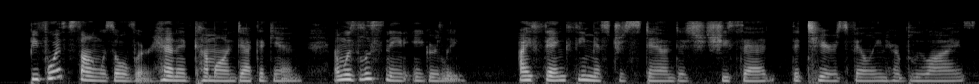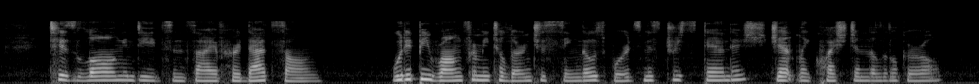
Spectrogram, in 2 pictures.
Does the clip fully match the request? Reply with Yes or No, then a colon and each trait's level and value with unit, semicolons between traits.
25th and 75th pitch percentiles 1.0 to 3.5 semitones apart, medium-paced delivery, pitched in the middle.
Yes: average, 2.8 semitones; average, 170 wpm; medium, 175 Hz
